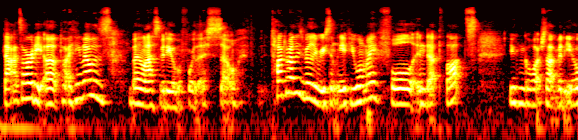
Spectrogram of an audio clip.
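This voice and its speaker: A woman's voice: medium pitch, fairly bright tone. A young woman with a stuffy nose from a cold, chatting casually about her month's reading at home, with many ums and small laughs. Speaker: book vlogger. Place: home room full of plants.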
